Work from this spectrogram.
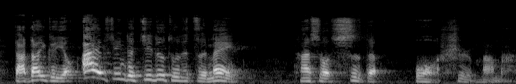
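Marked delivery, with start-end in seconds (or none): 3.3-5.1 soft tender reply. Retold or imitated. Sister comforts the lost girl.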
